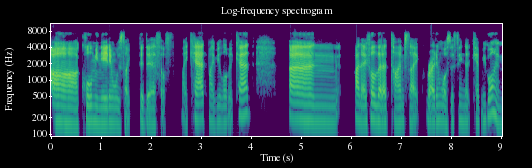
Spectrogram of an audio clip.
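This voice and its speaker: A woman with a Spanish accent talks in a fairly low pitch with fairly even intonation. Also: moderate pace. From Argentina. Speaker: writer and visual artist. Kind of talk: podcast interview, personal testimony.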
